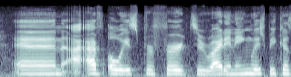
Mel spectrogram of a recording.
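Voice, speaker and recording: A woman speaks in a Portuguese accent at a moderate pace. Her pitch is medium and her intonation monotone and flat. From Portugal, Porto. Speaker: singer-songwriter. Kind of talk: interview. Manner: halting.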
